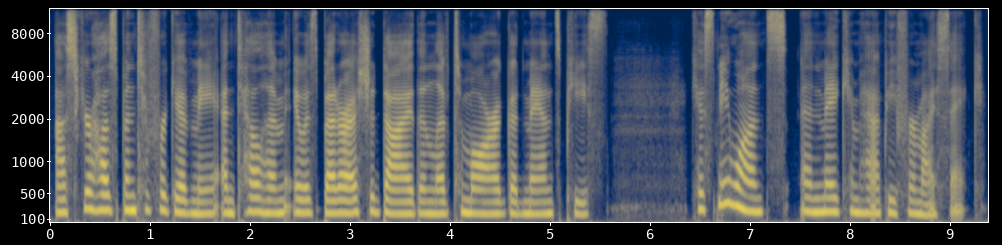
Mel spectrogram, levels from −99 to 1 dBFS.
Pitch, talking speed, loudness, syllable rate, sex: 210 Hz, 210 wpm, -18 LUFS, 4.8 syllables/s, female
